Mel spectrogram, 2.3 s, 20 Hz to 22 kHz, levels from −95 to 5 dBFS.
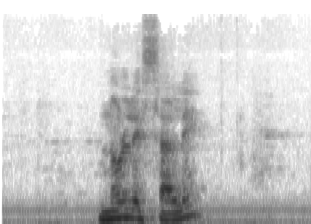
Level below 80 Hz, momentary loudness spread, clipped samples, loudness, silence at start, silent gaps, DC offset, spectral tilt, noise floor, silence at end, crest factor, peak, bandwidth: -44 dBFS; 8 LU; under 0.1%; -19 LUFS; 0.4 s; none; under 0.1%; -7.5 dB/octave; -43 dBFS; 0.4 s; 16 dB; -6 dBFS; 15.5 kHz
